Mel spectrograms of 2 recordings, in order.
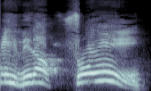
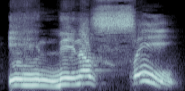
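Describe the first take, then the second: First: The vowel after s has lip rounding. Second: The vowel after s is a plain i. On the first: The speaker calls it wrong. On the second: The speaker calls it right.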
